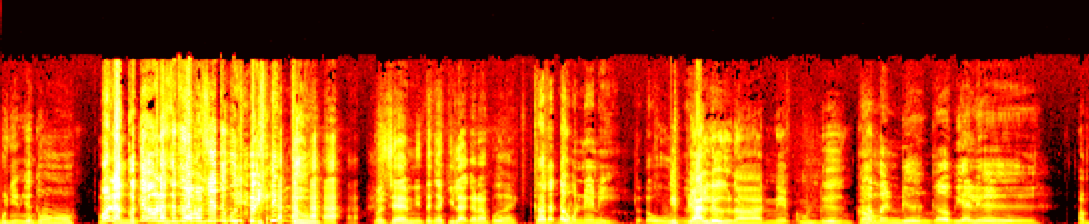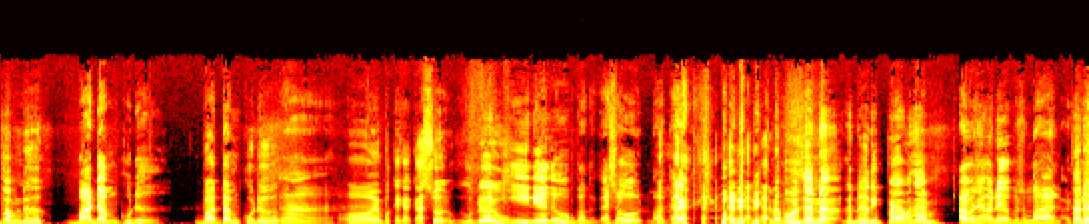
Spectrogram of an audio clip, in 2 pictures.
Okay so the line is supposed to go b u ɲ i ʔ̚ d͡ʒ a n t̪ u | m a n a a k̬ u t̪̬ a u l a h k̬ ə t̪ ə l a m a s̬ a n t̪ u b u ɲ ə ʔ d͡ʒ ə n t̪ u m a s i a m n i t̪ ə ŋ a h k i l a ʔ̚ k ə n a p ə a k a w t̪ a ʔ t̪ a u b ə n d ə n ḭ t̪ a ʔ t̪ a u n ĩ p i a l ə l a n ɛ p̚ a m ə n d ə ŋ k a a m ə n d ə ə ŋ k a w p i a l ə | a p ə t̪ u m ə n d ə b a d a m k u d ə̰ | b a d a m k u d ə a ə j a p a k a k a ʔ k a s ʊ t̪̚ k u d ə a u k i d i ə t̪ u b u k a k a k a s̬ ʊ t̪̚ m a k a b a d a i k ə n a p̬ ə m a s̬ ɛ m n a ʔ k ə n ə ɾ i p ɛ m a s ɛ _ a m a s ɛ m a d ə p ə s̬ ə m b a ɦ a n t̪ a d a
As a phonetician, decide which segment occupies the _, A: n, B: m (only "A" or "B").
B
